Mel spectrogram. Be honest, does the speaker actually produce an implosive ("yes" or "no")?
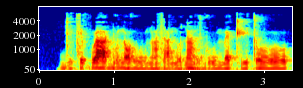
yes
